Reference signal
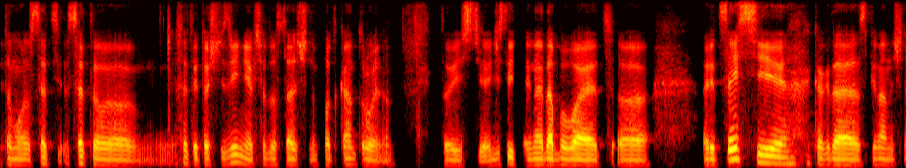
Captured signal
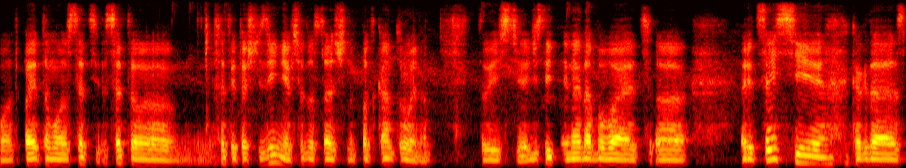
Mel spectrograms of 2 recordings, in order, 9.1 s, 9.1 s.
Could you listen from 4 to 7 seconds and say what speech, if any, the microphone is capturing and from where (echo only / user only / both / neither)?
echo only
